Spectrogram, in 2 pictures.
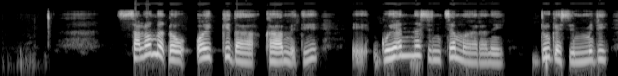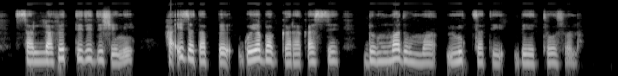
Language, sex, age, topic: Gamo, female, 18-24, government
